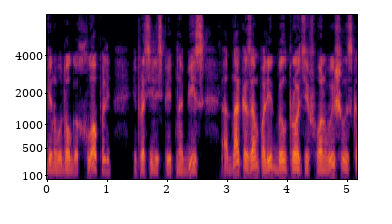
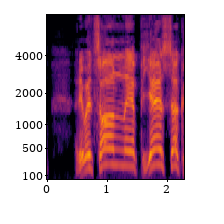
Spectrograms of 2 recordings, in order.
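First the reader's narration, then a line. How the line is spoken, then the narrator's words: Shouted announcement. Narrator (Russian): выкрикнул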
